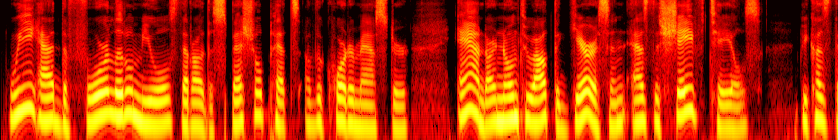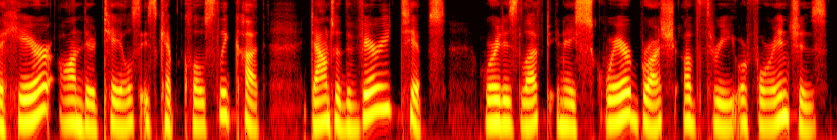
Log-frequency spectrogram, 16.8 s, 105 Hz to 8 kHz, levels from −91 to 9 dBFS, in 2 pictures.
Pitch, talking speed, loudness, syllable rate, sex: 185 Hz, 185 wpm, -18 LUFS, 4.8 syllables/s, female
